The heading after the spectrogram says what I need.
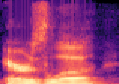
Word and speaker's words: Airs LA: also Enjoy let your Joe Airs LA Durkin know experience. that he should change that in the data page. Because VoiceOver is pronouncing it Airsla instead of Airs LA.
